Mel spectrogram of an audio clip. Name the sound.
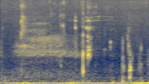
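sipping coffee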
